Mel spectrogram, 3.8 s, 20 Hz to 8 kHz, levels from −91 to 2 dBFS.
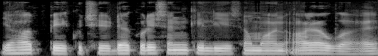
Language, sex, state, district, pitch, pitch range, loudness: Hindi, male, Haryana, Charkhi Dadri, 115 Hz, 110-120 Hz, -18 LUFS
